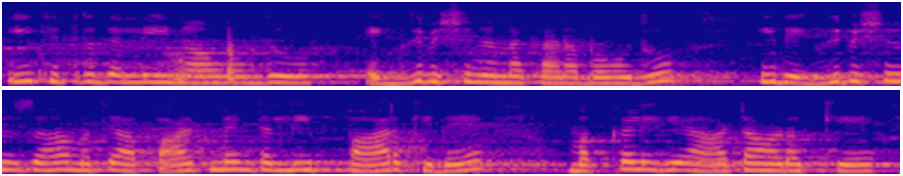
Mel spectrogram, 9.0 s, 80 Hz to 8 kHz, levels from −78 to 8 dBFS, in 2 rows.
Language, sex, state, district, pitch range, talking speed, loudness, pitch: Kannada, female, Karnataka, Raichur, 215-250 Hz, 105 wpm, -20 LUFS, 225 Hz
